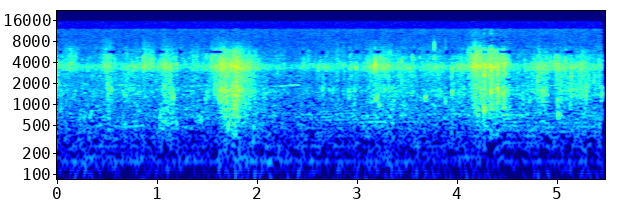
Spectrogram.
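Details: Meves's long-tailed starlings, the predominant call at a hot waterhole with elephants on 17 September 2023, give two harsh, chattering bursts a few seconds apart over a steady high, thin hiss of insects.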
